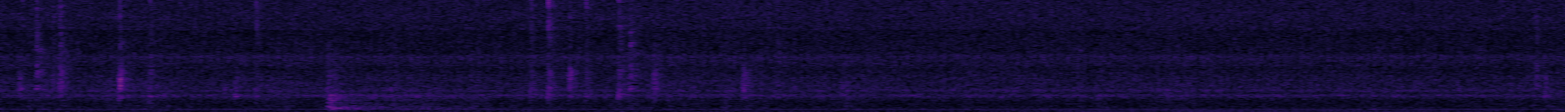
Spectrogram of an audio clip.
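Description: Game sounds play faintly from a television's speakers.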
